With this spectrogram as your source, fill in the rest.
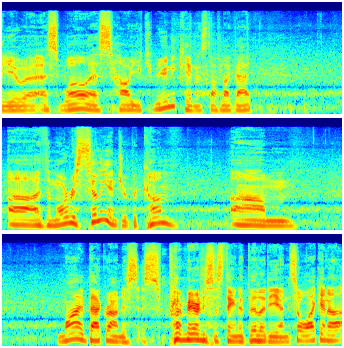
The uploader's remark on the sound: a live panel talk from CIFF, Copenhagen International Fashion Fairs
